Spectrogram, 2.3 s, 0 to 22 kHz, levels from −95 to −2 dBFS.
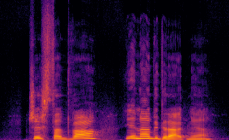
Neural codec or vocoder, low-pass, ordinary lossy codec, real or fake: codec, 44.1 kHz, 1.7 kbps, Pupu-Codec; none; none; fake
